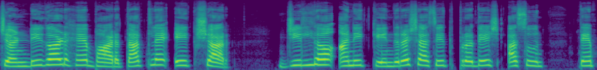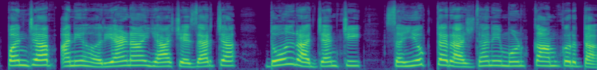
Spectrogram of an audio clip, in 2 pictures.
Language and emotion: Goan Konkani, neutral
